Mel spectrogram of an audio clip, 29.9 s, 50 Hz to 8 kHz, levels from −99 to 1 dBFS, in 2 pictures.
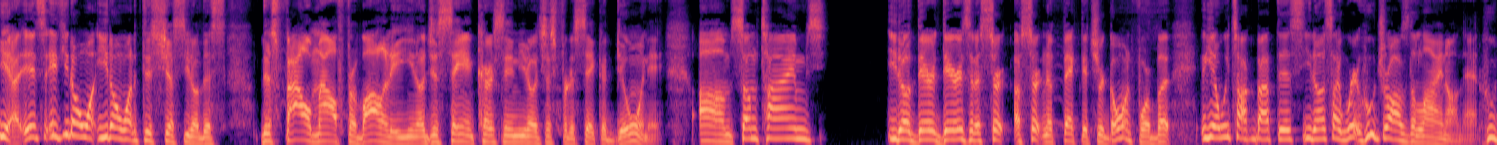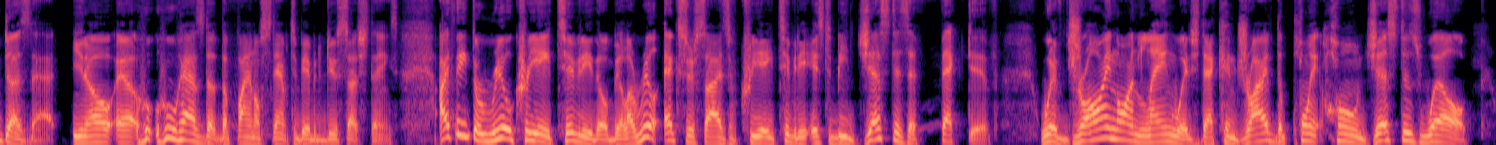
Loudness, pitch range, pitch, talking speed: -21 LUFS, 130-195 Hz, 155 Hz, 235 wpm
